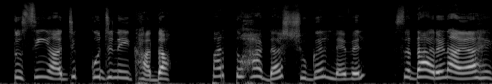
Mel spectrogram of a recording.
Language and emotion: Punjabi, surprised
